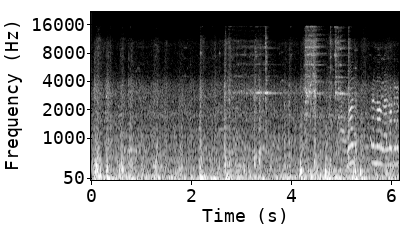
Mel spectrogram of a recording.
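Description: Passenger train running, heard from inside the carriage: a steady low rumble with scattered sharp clicks from the wheels on the track, and a brief high squeal about four seconds in. Voices start near the end.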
